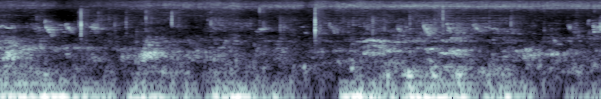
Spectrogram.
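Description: Small birds chirping in short, sharp notes at a garden feeder, over a loud, uneven low rumble that comes and goes.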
